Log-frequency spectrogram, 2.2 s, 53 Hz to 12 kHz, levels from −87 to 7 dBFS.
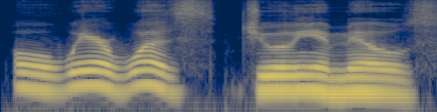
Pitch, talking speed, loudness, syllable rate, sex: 160 Hz, 135 wpm, -14 LUFS, 3.6 syllables/s, male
